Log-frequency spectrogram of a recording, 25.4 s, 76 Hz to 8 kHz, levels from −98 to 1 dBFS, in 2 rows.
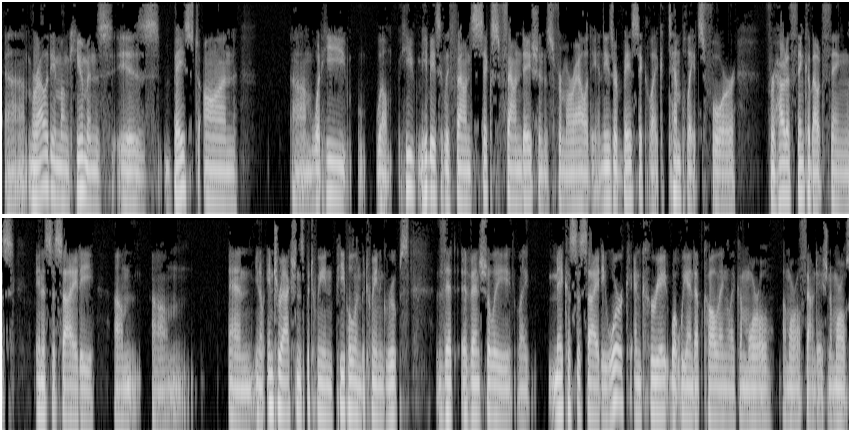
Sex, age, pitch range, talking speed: male, 30-49, 95-115 Hz, 160 wpm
